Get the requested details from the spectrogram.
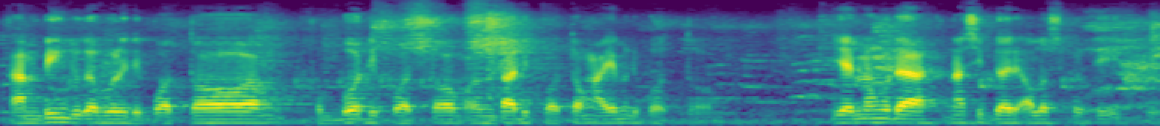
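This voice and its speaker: A male preacher plays a gentle holy man who speaks low and calmly. His tone is soothing and patient. Even under provocation he stays mild. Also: moderate pace, background noise. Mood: consoling.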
